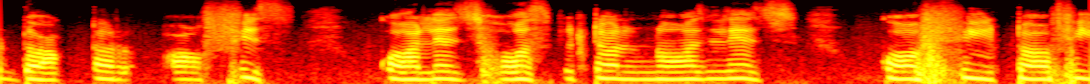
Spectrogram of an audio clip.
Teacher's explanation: चंद्र के उच्चारण के समय हवा केवल मुख से निकलती है। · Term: बिंदु रहित चंद्र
